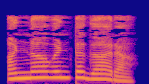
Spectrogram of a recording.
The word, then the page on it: ಅಣ್ಣವಂಟಿಗಾರ: kannada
